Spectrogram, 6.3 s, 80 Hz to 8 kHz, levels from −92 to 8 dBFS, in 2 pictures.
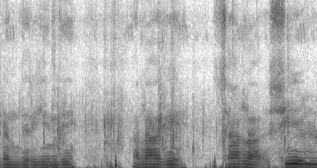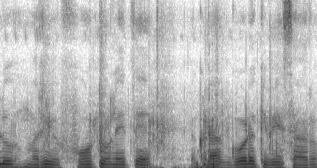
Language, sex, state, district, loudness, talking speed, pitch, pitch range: Telugu, male, Andhra Pradesh, Sri Satya Sai, -19 LUFS, 95 wpm, 135 Hz, 125-140 Hz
